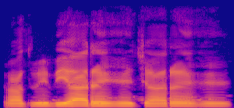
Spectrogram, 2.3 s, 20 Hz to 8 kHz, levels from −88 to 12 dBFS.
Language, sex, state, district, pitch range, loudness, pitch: Hindi, male, Bihar, Araria, 100-105 Hz, -14 LUFS, 100 Hz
